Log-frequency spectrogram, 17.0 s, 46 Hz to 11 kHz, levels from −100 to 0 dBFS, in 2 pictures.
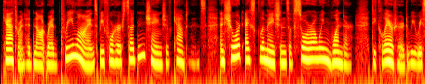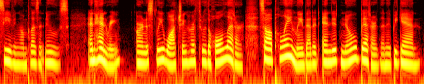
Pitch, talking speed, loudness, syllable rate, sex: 195 Hz, 155 wpm, -20 LUFS, 5.1 syllables/s, female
